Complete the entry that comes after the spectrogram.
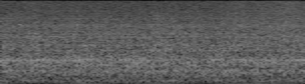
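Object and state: Nothing is struck.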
